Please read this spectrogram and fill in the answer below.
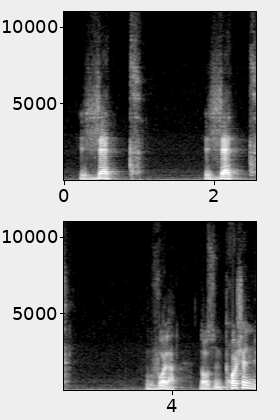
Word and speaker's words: jette: s'écrit avec de T je ne prononce pas le E final mais je dois ouvrir le E avant la double consonne t jette jette voilà dans une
